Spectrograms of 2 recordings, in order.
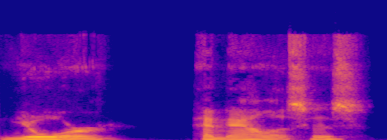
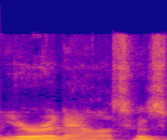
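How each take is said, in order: First: The phrase is said slowly. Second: The phrase is said quickly. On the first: The speaker calls it right. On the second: The speaker calls it wrong.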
